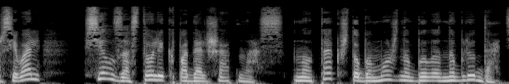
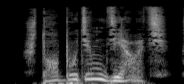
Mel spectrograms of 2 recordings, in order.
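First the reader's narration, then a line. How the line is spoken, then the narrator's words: Dreadful whispered question. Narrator (Russian): страшным шепотом спросила я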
